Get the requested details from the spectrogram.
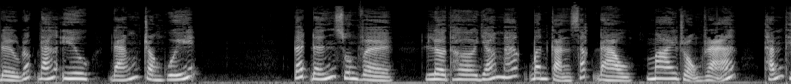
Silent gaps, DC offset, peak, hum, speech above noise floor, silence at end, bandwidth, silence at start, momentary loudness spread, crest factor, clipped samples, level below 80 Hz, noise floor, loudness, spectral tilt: none; under 0.1%; 0 dBFS; none; 25 dB; 0 s; 16 kHz; 0 s; 6 LU; 14 dB; under 0.1%; -38 dBFS; -39 dBFS; -14 LUFS; -5.5 dB/octave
